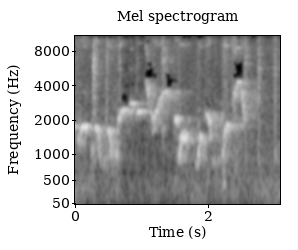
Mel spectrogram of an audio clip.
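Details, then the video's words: White-rumped shama, a songbird of the Indian subcontinent and Southeast Asia, singing a varied run of clear whistled phrases, some level, some stepping up and down, mixed with sharp clicks throughout. "White-rumped shama(Copsychus malabaricus): Beautiful Birds,Dancing And Singing Chirping Sounds Great"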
